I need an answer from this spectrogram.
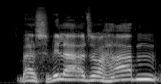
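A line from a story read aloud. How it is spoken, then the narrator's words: Merchant calling out. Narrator (German): ruft der Händler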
